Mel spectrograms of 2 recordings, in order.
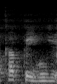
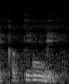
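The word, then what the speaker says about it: Katende: Não é Catende, é Catendê.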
